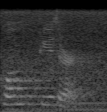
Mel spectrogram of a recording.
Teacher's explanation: clapping for the word computer would emphasize the second syllable computer.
